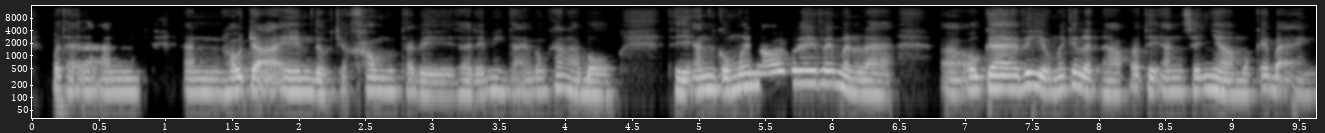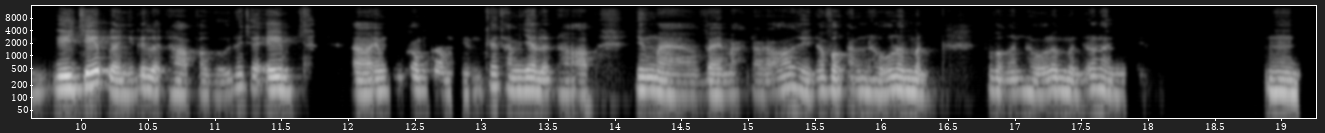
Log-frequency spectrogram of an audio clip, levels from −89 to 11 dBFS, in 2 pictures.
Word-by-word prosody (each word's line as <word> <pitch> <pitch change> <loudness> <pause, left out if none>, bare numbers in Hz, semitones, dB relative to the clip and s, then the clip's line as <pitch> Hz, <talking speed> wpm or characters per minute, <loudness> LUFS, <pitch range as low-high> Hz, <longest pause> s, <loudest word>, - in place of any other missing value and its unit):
có - - 0
thể - - -3
là 145 - -1
anh 140 0 -1 0.3
anh 140 -1 -2
hỗ 145 +3 +4
trợ 160 +1 +5
em 145 -1 +2
được 130 -2 +1
cho - - -9
không? 150 -1 -2
Tại - - -4
vì 120 -2 -2
thời 130 -1 -2
điểm 125 +3 -4
hiện 150 -2 -3
tại 140 - -7
em 135 - -5
cũng 145 +1 -4
khá 175 +3 -3
là 145 -5 -2
buồn." 125 -1 0 0.4
Thì 140 -1 +4
anh 165 +2 +2
cũng 150 -1 +4
mới 185 +2 +4
nói 195 +2 +3
với 225 0 +7
với 225 0 +4
mình 170 -9 +2
là, 125 -2 -1 0.3
ờ, 135 - -4
ô 160 +3 +4
kê 170 +1 +6
ví 195 +3 +5
dụ 155 - +5
mấy 155 +3 -1
cái 205 -1 +3
lịch 150 -2 +4
họp 130 -1 -3
đó 175 - +1
thì 150 -3 +1
anh 150 0 -3
sẽ 155 +1 -1
nhờ 150 -5 +2
một 130 0 -4
cái 170 - -1
bạn 130 -4 -4
ghi 165 +1 +7
chép 220 +3 +9
lại 135 - +2
những 130 +1 -10
cái 165 - -2
lịch 150 - -2
họp 125 -2 -7
và 125 - -11
gửi 120 +2 -14
nó 180 - -6
cho - - -6
em, 155 0 +3 0.5
ờ, 130 -1 -3
em 145 +2 -2 0.2
không 155 - -4
cần 135 - -6
những 125 +4 -17
cái 185 +4 -7
tham 150 -2 -4
gia 150 -1 +1
lịch 135 0 -3
họp, 125 -2 -10 0.3
nhưng 155 -1 0
mà 125 -4 -4
về 125 -1 -3
mặt 125 +1 -12
nào 125 - -15
đó 165 +8 -7
thì 135 -4 -6
nó 150 - -7
vẫn 150 -1 -3
ảnh 145 -1 -9
hưởng 135 +2 -5
lên 155 -2 0
mình, 135 -3 -2 0.5
nó - - -12
vẫn 140 - -5
ảnh 140 +1 -8
hưởng 130 -1 -6
lên 150 -1 -2
mình 125 -2 -6
rất 165 +6 -7
là 160 - -4
nhiều. 125 0 -12 1.0
Ừm. 140 -2 -1
145 Hz, 290 wpm, -21 LUFS, 130-160 Hz, 1.0 s, chép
